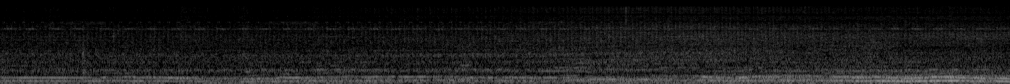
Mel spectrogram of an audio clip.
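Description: Suzuki Wagon R's engine idling steadily, a low hum that grows somewhat louder in the second half.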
